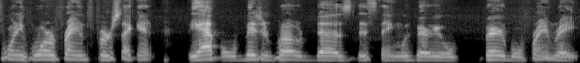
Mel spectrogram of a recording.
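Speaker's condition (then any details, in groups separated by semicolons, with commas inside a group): Cerebral palsy; visual focusing difficulty, eyes weird, trouble focusing with VR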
